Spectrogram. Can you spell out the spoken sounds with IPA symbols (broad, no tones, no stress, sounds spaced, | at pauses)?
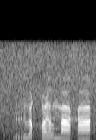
r ɯ qʷ i lˠ m a x a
